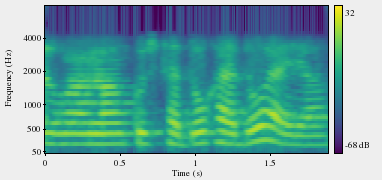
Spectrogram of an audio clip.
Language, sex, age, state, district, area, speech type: Sindhi, female, 18-30, Maharashtra, Thane, urban, conversation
